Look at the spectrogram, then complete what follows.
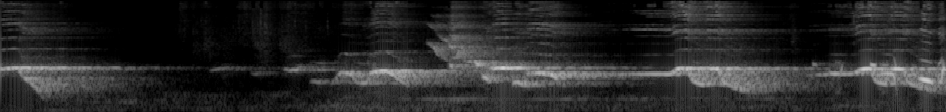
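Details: Black-naped oriole from Sumbawa, a large-bodied bird in full song used as a lure for lazy orioles: fluting whistles near two kilohertz sliding downward, a brief pause, then rasping, squawky phrases mixed with mellow dropping notes.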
